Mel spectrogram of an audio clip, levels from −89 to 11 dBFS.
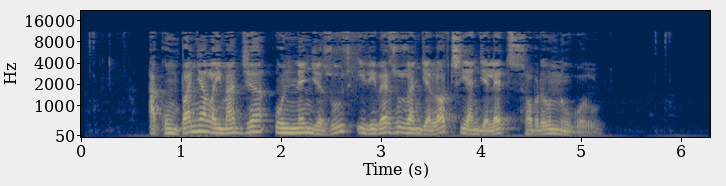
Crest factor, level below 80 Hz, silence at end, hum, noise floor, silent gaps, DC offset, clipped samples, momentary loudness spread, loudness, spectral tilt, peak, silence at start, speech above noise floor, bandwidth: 18 dB; -52 dBFS; 1.15 s; none; -61 dBFS; none; under 0.1%; under 0.1%; 8 LU; -18 LUFS; -4.5 dB/octave; -2 dBFS; 0.7 s; 43 dB; 11.5 kHz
